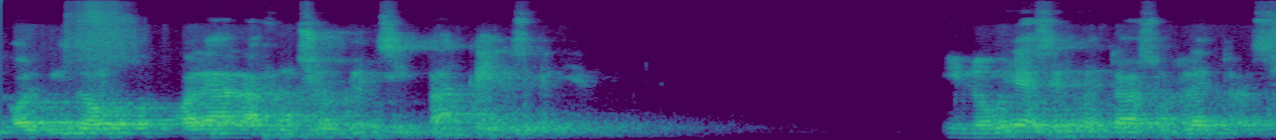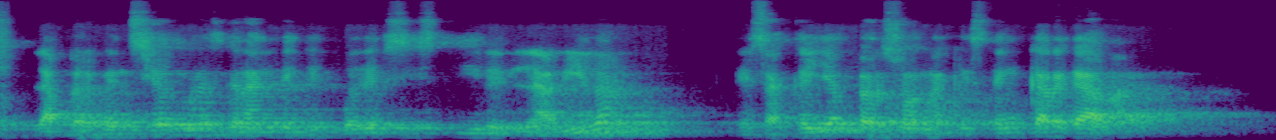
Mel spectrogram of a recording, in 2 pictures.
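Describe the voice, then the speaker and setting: A man's voice: on the low side, warm tone. A Mexican man giving an emphatic campaign speech as a judicial candidate, often putting rhetorical questions to his listeners. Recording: distant mic in a reverberant hall.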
